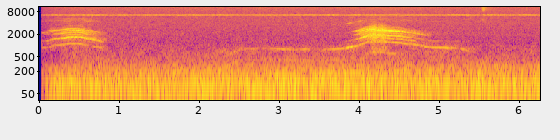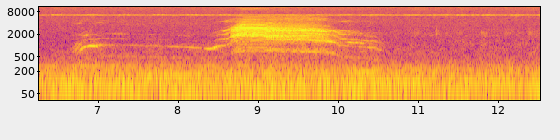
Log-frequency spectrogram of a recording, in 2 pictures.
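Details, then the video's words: Cats fighting on a dark night, crying like a baby: several long, wavering, nasal yowls that bend up and down, ending in a louder harsh screeching burst, over a steady low rumble of background noise. "Alien cats spotted making weird noise and fighting"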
